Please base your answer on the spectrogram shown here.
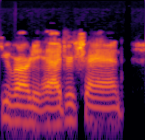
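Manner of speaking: ordinary delivery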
